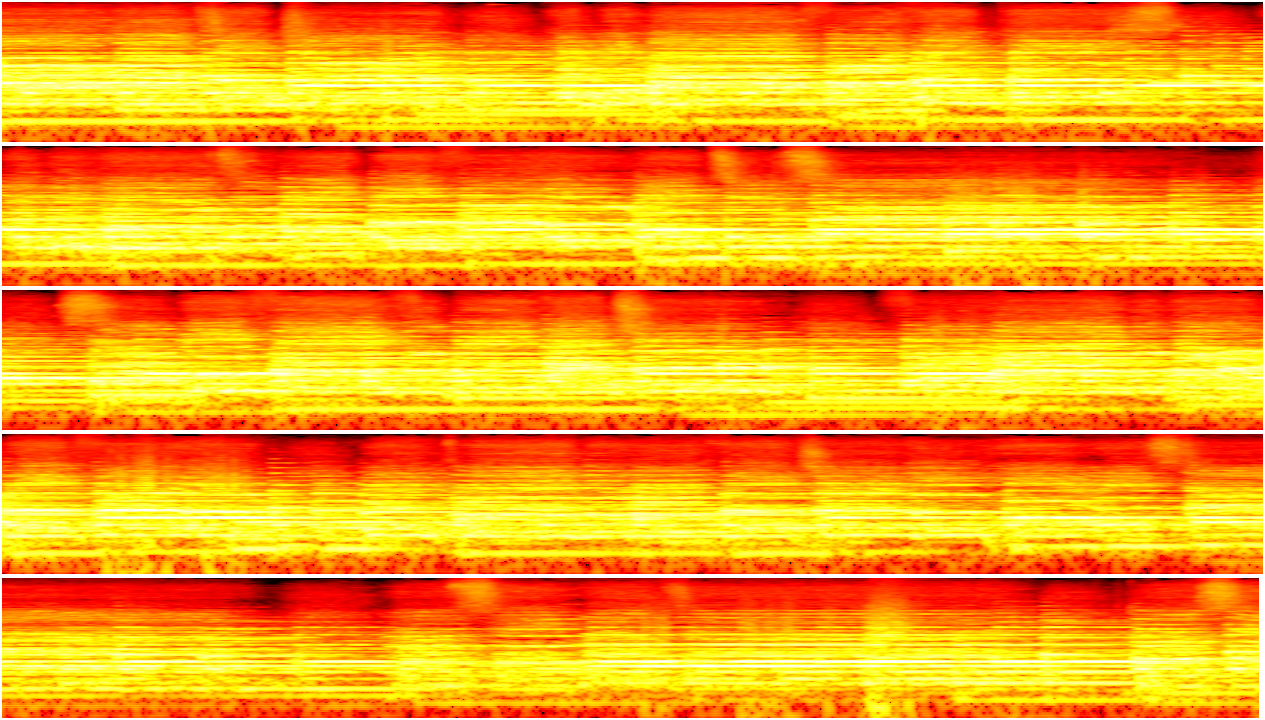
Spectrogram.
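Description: Mixed choir of men's and women's voices singing in parts, moving through long held chords at a fairly even volume.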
